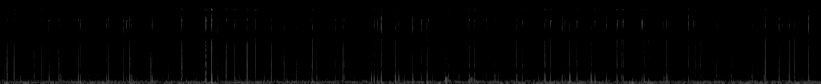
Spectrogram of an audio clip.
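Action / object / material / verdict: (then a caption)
tap / small metal coins tapped and rubbed with fingernails / metal / none. Two small, solid, silver-colored metal coins, one held in each hand in front of a microphone, are tapped and rubbed with fingertips and long nails, then clinked together. The result is a dense, steady stream of quick, bright ticks and scratchy clicks over a soft low rumble.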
